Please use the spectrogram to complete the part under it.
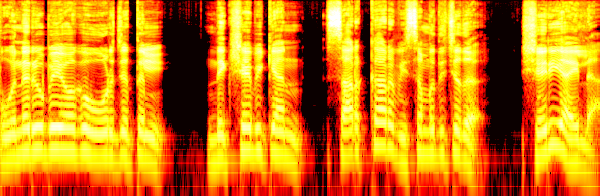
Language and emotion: Malayalam, angry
